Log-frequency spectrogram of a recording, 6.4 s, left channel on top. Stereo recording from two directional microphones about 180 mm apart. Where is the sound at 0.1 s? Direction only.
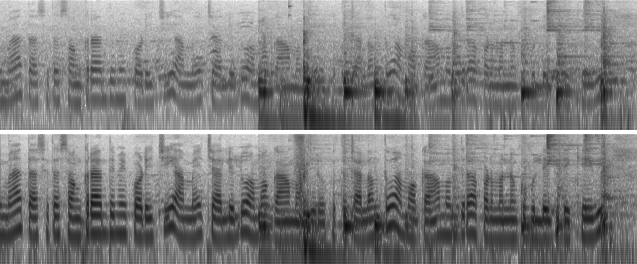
45° right (ahead or behind).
